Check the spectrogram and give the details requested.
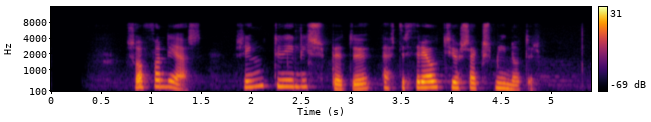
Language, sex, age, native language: Icelandic, female, 30-39, Icelandic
